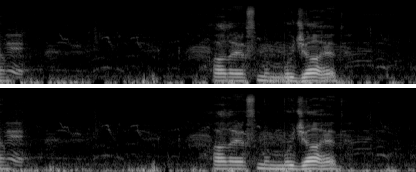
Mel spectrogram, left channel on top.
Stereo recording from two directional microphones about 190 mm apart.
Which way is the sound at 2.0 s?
5° right (ahead or behind).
